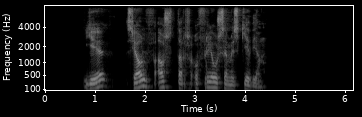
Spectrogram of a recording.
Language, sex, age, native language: Icelandic, male, 30-39, Danish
